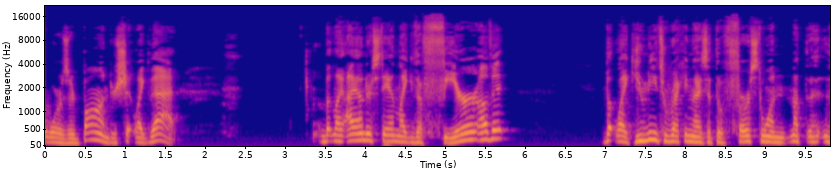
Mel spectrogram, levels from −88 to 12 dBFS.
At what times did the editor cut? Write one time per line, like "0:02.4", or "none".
none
